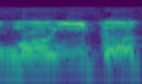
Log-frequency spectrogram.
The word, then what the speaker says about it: mojito: That thing is not mojito. There's no J. The J is silent.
